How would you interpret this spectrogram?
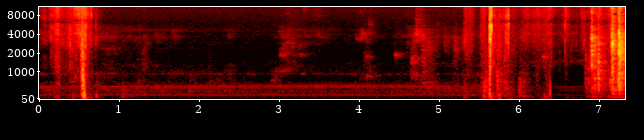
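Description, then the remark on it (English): Kitchenware clinks and clatters while coffee is being made and water is heated, with a sharp knock early on, then a quieter stretch over a steady low hum, and bursts of rattling and scraping toward the end. “I'm making some coffee right now. Hold on. Let me heat up some water.”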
